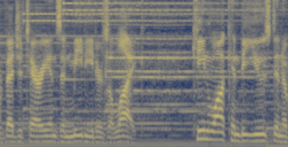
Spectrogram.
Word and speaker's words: quinoa: look no further than quinoa this ancient grain pronounced quinoa has become a modern-day superfood for good reason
